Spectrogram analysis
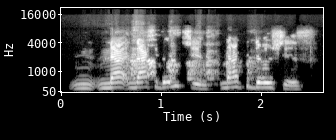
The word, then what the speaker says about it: Nacogdoches: Can you tell everybody how to pronounce that word? Oh, Nacogdoches. Yeah, there you go. Come on, Nacogdoches.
